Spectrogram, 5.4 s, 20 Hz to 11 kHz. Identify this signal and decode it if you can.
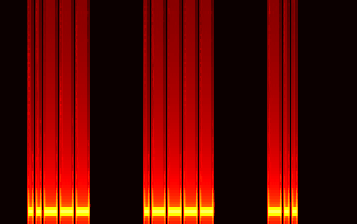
Morse code, heard as a keyed tone, about 20 wpm, spaced as for 8 wpm, 700 Hz. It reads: 21D
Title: 100 Lesson 17e - Letter u - Three Characters 20wpm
